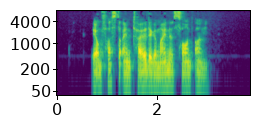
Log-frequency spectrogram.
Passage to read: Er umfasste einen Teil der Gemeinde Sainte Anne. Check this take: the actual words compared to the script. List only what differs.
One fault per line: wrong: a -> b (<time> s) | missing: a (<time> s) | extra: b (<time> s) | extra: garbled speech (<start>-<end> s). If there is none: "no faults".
no faults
